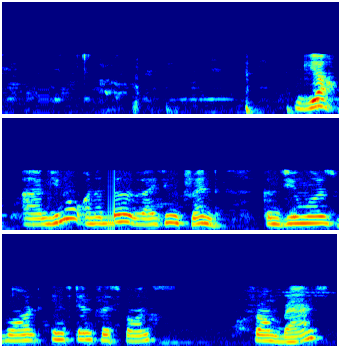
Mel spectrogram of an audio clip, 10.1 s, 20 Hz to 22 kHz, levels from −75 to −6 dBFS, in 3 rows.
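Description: Packet loss with last packet repeated occurs at 0.40 s for 80 ms, at 4.44 s for 60 ms (just after "you know" and before "rising trend consumers want"), and at 8.38 s for 40 ms. Each time the receiver kept replaying the last packet it held. The lengths fit runs of 20 ms packets, so each gap gives a brief robotic stutter with a buzz near 50 Hz. The narrow telephone band of the G.711 coding can be heard throughout.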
